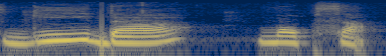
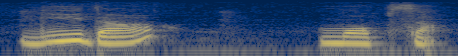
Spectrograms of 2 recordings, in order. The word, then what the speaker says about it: Guy de Maupassant: Fifth lesson is The Necklace, written by a French writer whose name is pronounced as Guy de Maupassant. Guy de Maupassant.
